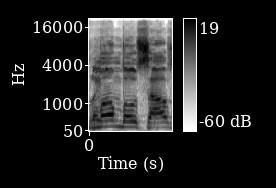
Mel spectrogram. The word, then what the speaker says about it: Mumbo Sauce: oh man yeah and this is pronounced Mumbo Sauce not Mambo it's just a normal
